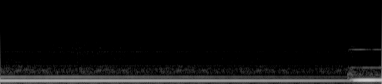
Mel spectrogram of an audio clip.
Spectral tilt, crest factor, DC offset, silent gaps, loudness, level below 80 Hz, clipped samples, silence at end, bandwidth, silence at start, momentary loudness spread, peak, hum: -13.5 dB/octave; 14 dB; under 0.1%; none; -28 LUFS; -62 dBFS; under 0.1%; 0 s; 2.1 kHz; 0 s; 10 LU; -12 dBFS; none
